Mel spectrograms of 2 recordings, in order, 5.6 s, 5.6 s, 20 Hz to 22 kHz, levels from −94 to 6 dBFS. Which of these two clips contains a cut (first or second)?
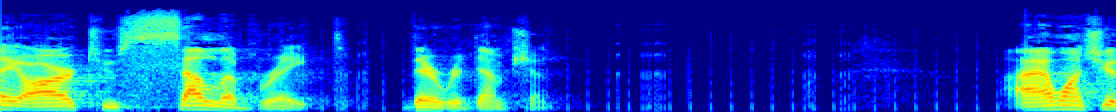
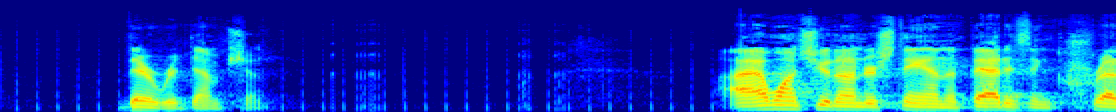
first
